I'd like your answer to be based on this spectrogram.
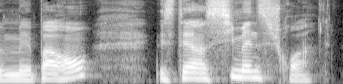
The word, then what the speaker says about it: Siemens: C'est à l'allemande, Siemens.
